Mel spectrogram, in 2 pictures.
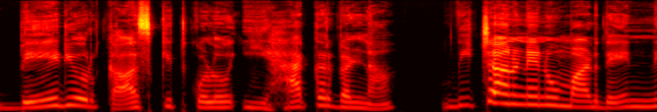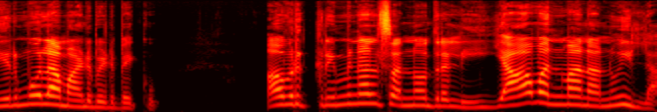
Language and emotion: Kannada, angry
